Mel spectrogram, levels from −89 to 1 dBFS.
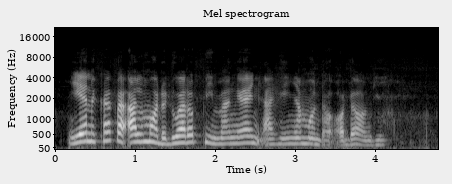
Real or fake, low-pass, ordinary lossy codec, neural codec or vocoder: fake; none; none; codec, 24 kHz, 3 kbps, HILCodec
